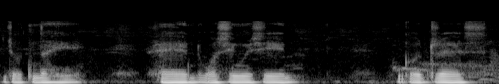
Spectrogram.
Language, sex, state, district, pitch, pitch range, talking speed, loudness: Chakma, male, Tripura, Unakoti, 100 Hz, 95-105 Hz, 70 wpm, -17 LUFS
